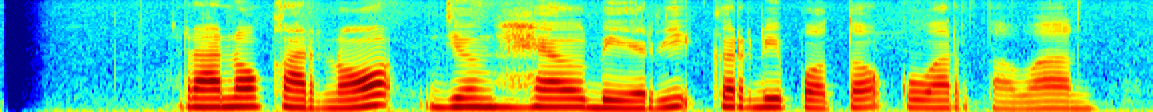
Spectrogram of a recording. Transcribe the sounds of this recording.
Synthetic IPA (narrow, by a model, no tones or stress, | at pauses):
ranɔkarnɔd͡ʒɨŋɦɛlbɛɾikɨrdipɔt̪ɔkuwart̪awan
